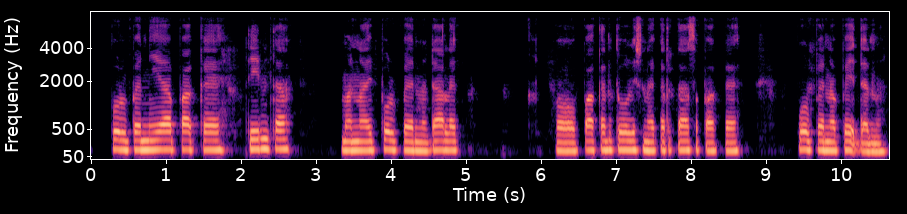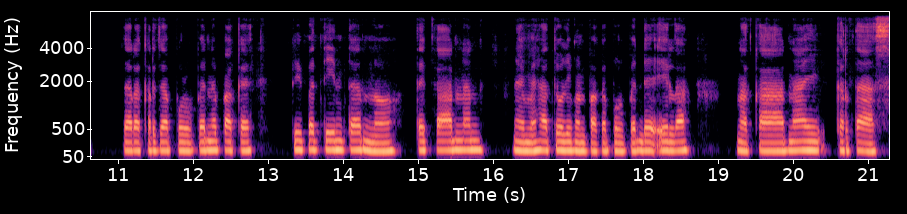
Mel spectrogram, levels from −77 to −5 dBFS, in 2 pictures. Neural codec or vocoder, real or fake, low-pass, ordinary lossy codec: none; real; 7.2 kHz; none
